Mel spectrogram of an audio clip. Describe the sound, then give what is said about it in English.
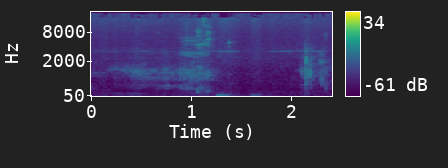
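A quiet slurp of hot tea, a drawn-in airy sip followed by soft swallowing gulps and a faint clink near the end, with no talking. “Okay, so I'm going to run through what I achieved in 2021 just after a slurp of tea.”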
